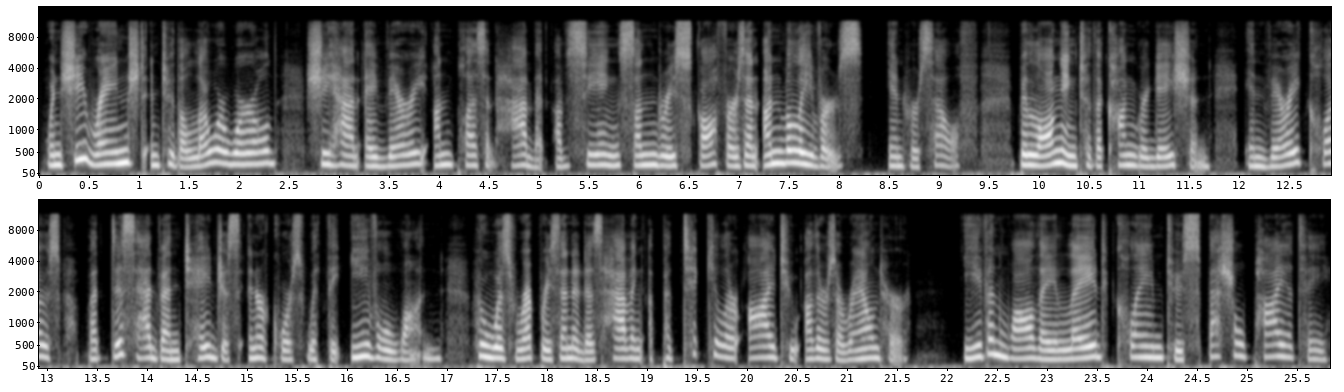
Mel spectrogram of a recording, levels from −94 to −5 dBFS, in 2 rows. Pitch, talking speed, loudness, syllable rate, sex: 225 Hz, 130 wpm, -19 LUFS, 4.3 syllables/s, female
